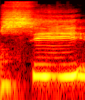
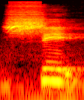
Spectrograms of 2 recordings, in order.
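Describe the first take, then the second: First: The pitch stays high and level. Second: The pitch stays mid and level. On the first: "high level" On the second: "that's the middle level"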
